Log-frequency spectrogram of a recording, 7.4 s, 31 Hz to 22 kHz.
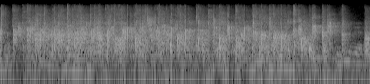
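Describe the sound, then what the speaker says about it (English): Sustained audience applause after speakers at a 2015 deer cull debate, dense steady clapping from a large crowd for several seconds that thins near the end. "another round of applause."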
